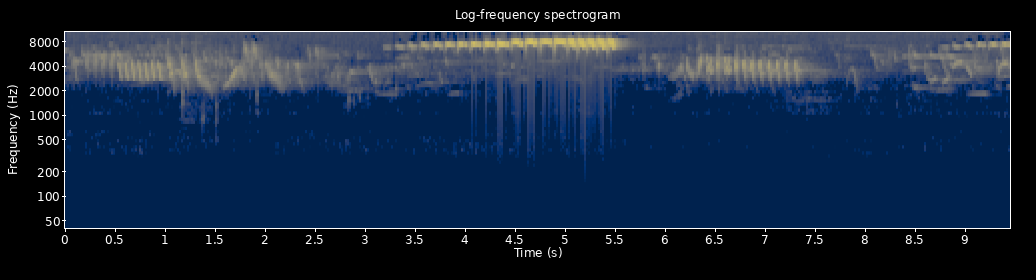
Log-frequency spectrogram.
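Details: Common firecrest singing in the Eifel near Dohr, Germany, recorded with a Sony RX10 IV: a very high, thin series of rapid notes rising steadily in pitch before stopping abruptly, with another bird's lower buzzy trills before and after.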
